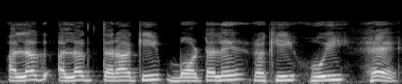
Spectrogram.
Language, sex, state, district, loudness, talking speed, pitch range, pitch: Hindi, male, Madhya Pradesh, Dhar, -13 LUFS, 120 wpm, 175-200 Hz, 185 Hz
